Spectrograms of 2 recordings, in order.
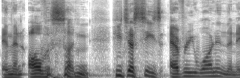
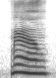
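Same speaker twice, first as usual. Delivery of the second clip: high cat meow, softly; imitated meow; 13 semitones higher, 4 dB quieter than usual. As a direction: mew like the floating shop cat. Floating cat greets player.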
